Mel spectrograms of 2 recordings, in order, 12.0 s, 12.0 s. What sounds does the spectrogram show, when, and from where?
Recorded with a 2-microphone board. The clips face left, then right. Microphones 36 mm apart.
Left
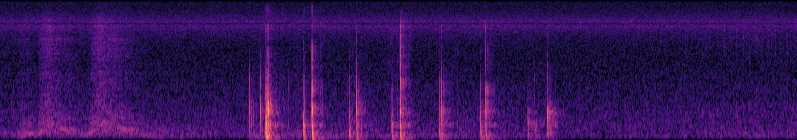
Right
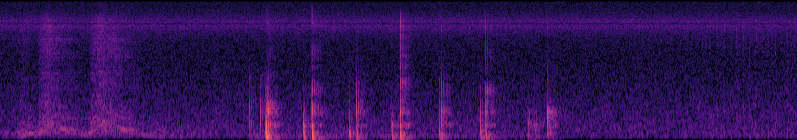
3.7 s footsteps: 65° left (ahead or behind), 0.6 m; by 8.3 s 40° left (ahead or behind), 3 m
